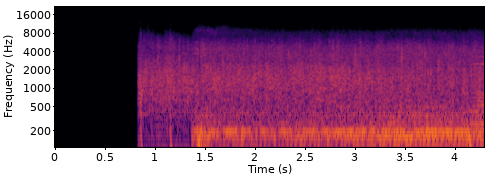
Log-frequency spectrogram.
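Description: The soundtrack cuts in abruptly about a second in: a loud, even rushing noise with a steady low hum beneath it, just before the accompaniment music starts.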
